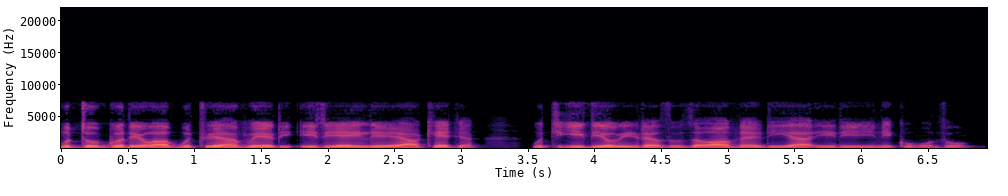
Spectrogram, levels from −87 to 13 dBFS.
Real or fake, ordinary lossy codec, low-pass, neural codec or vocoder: fake; none; 7.2 kHz; codec, 16 kHz, 0.5 kbps, FunCodec, trained on LibriTTS, 25 frames a second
